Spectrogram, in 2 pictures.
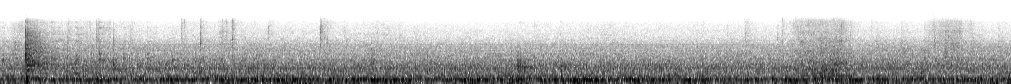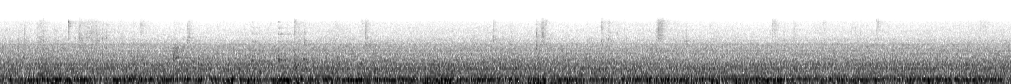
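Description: Steady drone of a ship's machinery, a low hum with a constant tone above it. A sharp click comes just after the start, and a few soft clicks and rustles follow as rope is handled while a monkey fist knot is tied.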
